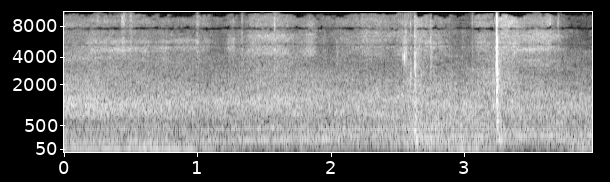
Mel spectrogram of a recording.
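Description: A car door unlatches with a click and swings open.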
